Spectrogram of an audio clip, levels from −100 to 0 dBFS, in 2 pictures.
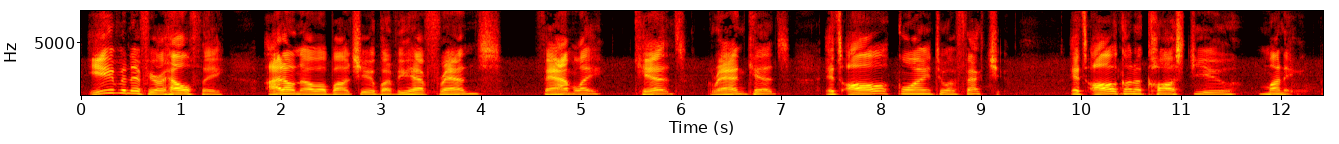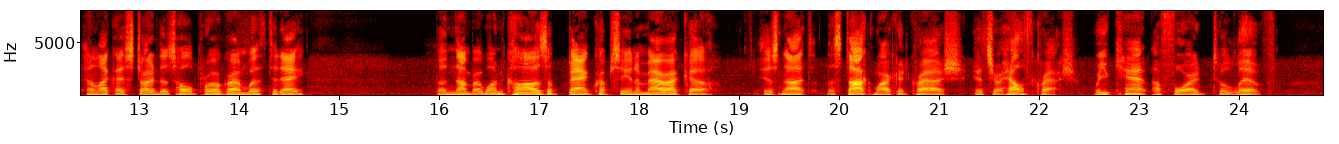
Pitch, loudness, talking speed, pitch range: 155 Hz, -33 LUFS, 150 wpm, 135-180 Hz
